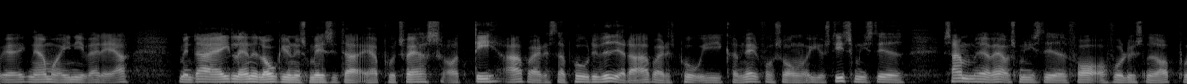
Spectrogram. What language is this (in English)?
Danish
